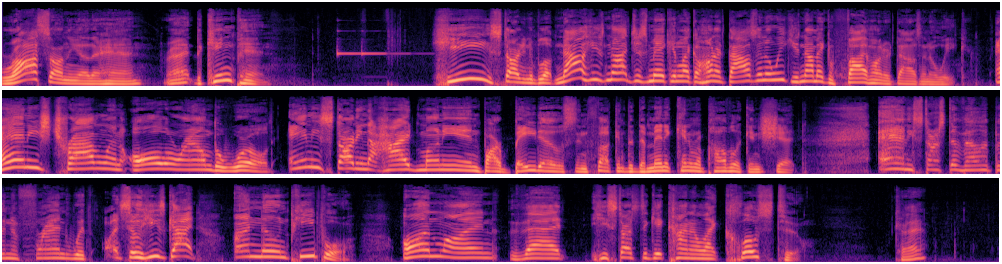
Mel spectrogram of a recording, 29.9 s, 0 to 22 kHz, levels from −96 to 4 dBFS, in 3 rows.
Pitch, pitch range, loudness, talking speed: 215 Hz, 160-260 Hz, -20 LUFS, 155 wpm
